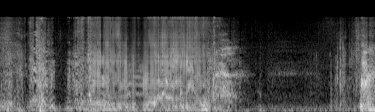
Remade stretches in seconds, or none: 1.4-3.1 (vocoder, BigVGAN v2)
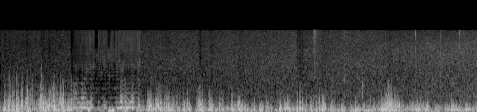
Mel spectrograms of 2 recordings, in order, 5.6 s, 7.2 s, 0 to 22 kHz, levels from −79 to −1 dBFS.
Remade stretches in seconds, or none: 1.1-2.1 (vocoder, BigVGAN v2)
